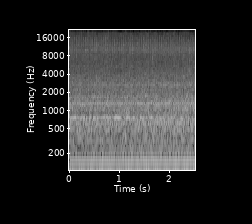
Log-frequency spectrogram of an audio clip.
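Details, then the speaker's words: OKAY inverter generator, 2.5 kW max, 2.2 kW rated, carrying about 1000 W of load with a light bulb on: steady even hum with a slightly deeper working note, running smoothly without hunting; normal running under load. "We turn it on so that it, here it is, the light bulb is on, it perceives 1000 W now."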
